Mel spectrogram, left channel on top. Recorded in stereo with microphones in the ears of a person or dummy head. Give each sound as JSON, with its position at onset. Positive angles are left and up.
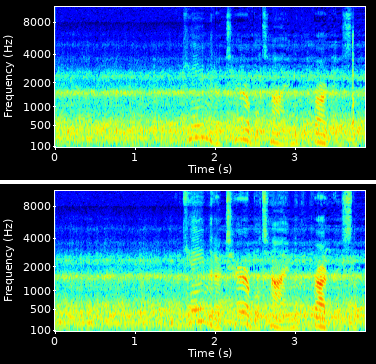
{"t": 1.5, "sound": "a man speaking", "side_deg": -55}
